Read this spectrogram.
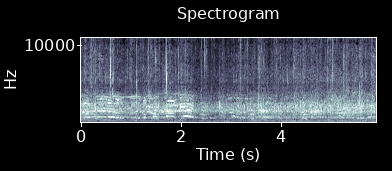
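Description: A crowd of fans sings and chants loudly nearby in a large open stadium.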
